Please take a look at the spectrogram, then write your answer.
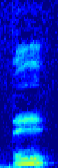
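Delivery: Bo said loud and clear; syllable demo. Shown as a demonstration. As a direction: call out Bo. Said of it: "se fosse com beit".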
